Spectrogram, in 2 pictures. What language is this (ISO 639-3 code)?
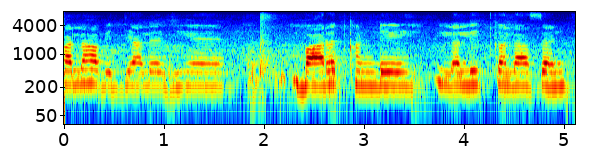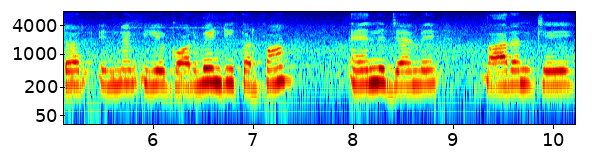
snd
